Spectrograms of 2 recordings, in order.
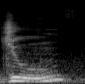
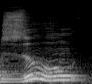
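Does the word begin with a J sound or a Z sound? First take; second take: J sound; Z sound. First: The word begins with a j sound. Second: The word begins with a buzzing z sound. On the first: The speaker calls it wrong. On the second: The speaker calls it right.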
